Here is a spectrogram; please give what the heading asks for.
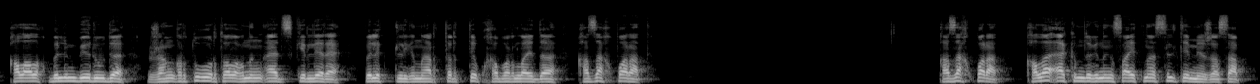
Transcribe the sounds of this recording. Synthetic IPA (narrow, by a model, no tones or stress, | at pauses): qʰɑlˠɑlˠəq̚bɪlɪmbe̞ɾud̪ɪʒɑɴʁəɾt̪uwo̞ɾt̪ɑlˠəʁənəɴæd̪ɪskʲe̞ɾle̞ɾɪb̥ɪlɪk̚t̪ɪlɪɡʲɪnɑɾt̪ːəɾət̪̚d̪e̞pχɑbɑɾlˠɑjd̪əqʰɑzɑqpɑɾɑt̪ | qʰɑzɑq̚pɑɾɑt̪̚ | qʰɑlˠɑʔækʲɪmd̪ɪɡʲɪnɪŋsɑjt̪ənɑsɪlt̪e̞me̞ʒɑsɑp̚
